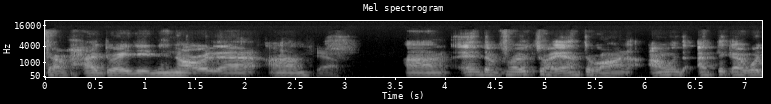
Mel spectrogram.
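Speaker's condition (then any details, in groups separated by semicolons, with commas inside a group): Cerebral palsy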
